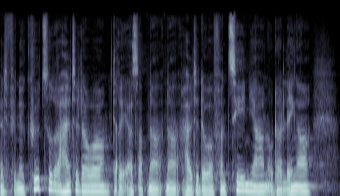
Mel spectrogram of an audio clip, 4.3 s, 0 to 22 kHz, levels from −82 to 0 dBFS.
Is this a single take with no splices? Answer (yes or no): no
